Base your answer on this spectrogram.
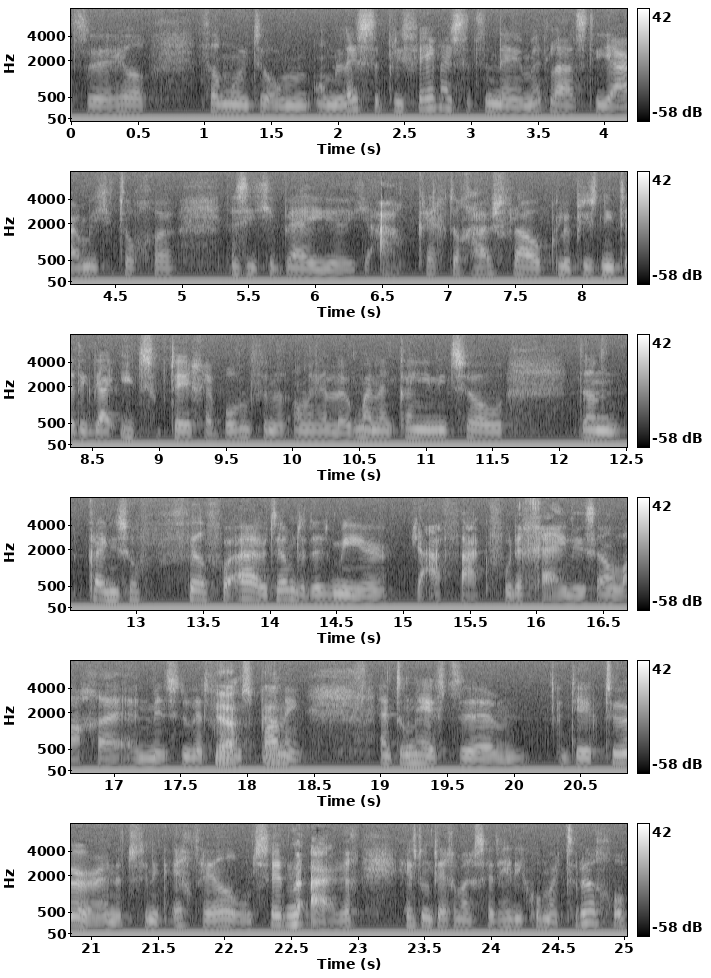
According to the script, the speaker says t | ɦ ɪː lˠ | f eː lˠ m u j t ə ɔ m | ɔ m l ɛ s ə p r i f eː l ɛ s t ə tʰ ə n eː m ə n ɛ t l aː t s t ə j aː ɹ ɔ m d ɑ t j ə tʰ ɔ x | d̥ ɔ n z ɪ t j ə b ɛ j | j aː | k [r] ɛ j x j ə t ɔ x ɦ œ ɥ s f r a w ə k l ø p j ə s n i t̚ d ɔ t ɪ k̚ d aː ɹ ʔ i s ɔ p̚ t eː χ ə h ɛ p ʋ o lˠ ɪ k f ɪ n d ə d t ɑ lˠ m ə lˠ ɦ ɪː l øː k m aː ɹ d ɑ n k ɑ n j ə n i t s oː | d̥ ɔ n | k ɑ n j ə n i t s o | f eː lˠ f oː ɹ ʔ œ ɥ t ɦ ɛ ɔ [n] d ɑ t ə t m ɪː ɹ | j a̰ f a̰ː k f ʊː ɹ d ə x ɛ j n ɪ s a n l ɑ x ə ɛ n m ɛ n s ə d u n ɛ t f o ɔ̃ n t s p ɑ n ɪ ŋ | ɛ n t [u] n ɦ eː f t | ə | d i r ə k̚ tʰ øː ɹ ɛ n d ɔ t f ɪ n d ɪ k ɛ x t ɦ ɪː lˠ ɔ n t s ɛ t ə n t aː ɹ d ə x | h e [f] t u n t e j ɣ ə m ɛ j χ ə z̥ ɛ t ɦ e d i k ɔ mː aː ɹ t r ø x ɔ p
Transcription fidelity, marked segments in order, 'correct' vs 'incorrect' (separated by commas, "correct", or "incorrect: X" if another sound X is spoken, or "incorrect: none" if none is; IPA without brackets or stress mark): correct, incorrect: m, correct, correct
